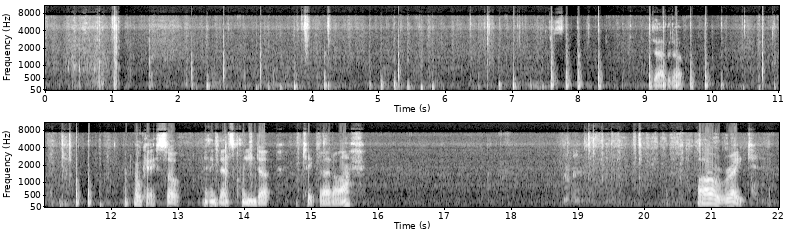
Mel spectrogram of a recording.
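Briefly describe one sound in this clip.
A cloth rubs and wipes against a hard surface.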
